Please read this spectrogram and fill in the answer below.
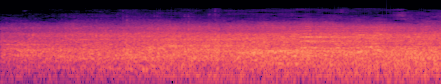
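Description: Crowd noise in an indoor sports hall: many voices blending together, growing gradually louder.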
